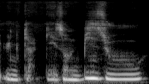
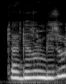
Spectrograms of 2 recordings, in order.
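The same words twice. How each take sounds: First: Breathy whisper of the stamp words. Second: Said in the usual way. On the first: Real, not acted. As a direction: read it under your breath. Reads stamp wording aloud.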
